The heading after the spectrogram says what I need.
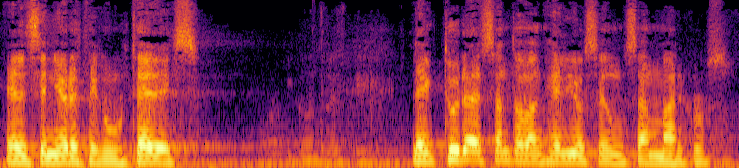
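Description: A man reading scripture and preaching deliberately in a church, his voice carried in a cathedral-like echo. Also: fairly high pitch, dark tone. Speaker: priest or deacon reading the Gospel and preaching. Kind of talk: liturgical reading and homily. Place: large reverberant church interior. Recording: long echoing church reverb.

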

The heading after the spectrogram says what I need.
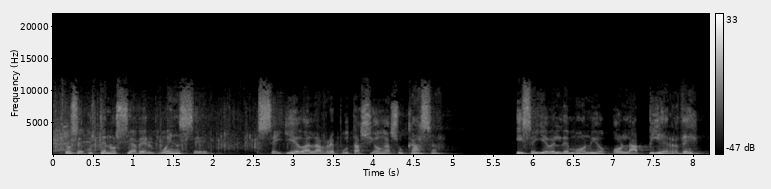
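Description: A man's voice: medium pitch, slight background noise. A man preaching a sermon, speaking emphatically and addressing the congregation directly. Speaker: pastor.

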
